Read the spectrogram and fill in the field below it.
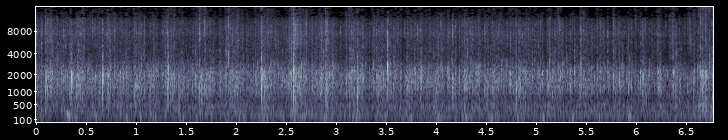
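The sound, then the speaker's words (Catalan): A crowd in Sitges applauds the town's primary schools, invited to light the 21 morterets of Santa Tecla; a dense wash of many hands clapping at once with occasional sharper individual claps standing out, holding a fairly even level throughout. “Un aplaudiment per totes elles.”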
